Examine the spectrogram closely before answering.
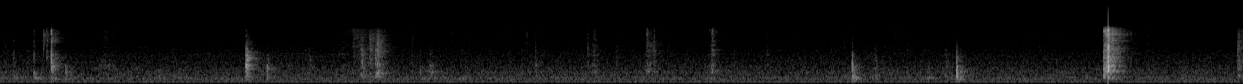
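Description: A KMZ Zorki 4 35mm rangefinder camera body being worked by hand: about eight separate small mechanical clicks from its controls, spaced one to two seconds apart. The loudest and sharpest click comes near the end.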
